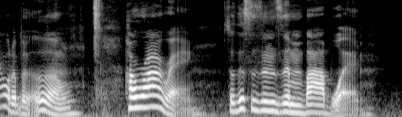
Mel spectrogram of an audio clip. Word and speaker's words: Harare: So basically, this, I want to pronounce the town right. So, I guess, let me see. Here we go. Harare. Thanks, girl.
